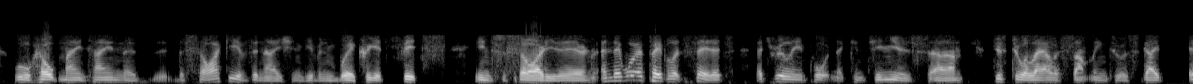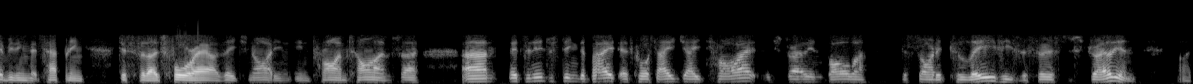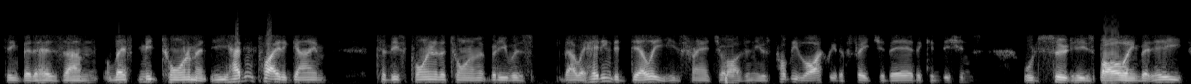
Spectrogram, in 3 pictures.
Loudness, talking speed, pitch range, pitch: -22 LUFS, 195 wpm, 100-120 Hz, 110 Hz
